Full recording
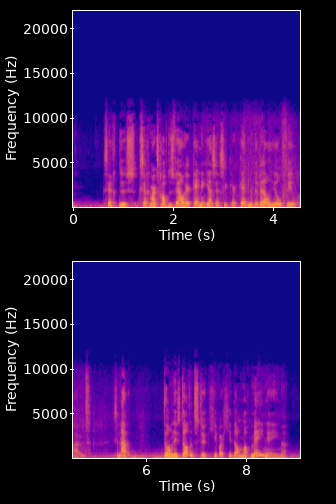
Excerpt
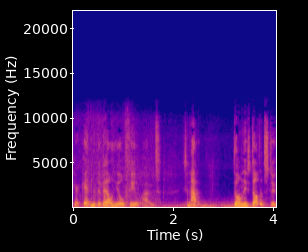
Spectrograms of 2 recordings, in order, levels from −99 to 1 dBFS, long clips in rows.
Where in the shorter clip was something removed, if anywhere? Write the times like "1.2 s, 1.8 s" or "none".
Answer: none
